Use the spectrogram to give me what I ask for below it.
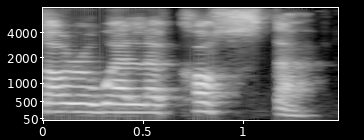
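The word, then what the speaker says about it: Orihuela Costa: For some reason they say Oriella or this, that or the other, but it's pronounced Orwella, and it's Orwella Costa, because Orwella, if you said, oh, I was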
